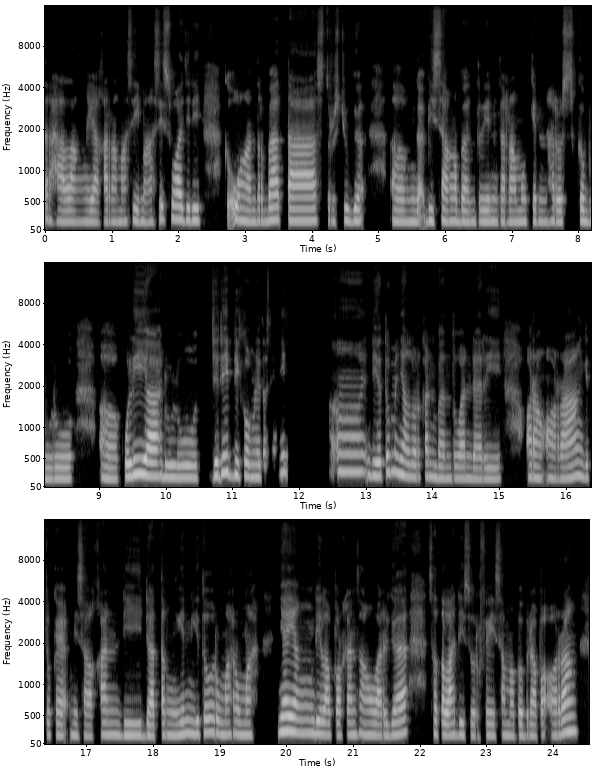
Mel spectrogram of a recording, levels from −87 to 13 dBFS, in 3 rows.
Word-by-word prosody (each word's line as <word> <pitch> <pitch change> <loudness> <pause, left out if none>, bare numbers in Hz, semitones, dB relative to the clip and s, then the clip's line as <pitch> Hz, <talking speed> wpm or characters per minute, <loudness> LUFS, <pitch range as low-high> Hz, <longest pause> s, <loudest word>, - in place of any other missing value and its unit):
terhalang, 180 -2 -2
ya 175 -1 0
karena 180 0 -3
masih 180 +1 -4
mahasiswa 210 +7 -2
jadi, 195 0 +2 0.4
keuangan 195 -4 +1
terbatas 190 0 +3
terus 180 -2 -9
juga, 190 -1 -1 0.4
eee, 180 -1 +1
nggak 180 +1 -1
bisa 190 +1 -1
ngebantuin 180 0 -1
karena 175 0 -1
mungkin 180 0 -3 0.2
harus 180 -1 -3
keburu, 180 -1 0 0.4
eee, 175 -2 0
kuliah 220 0 +8
dulu. 195 -1 +2 0.2
Jadi 220 +4 +3 0.2
di 230 - +3
komunitas 200 -2 -1 0.2
ini 275 - -1 0.7
heeh, 285 -1 0
dia 220 -1 +4
tuh 275 - 0
menyalurkan 210 -6 0
bantuan 180 0 -2
dari 175 0 -3 0.4
orang-orang 185 +2 0
gitu 190 -1 -7
kayak, 185 -1 -1
misalkan 185 +1 -3
didatengin 185 +2 0
gitu 220 +2 +1
rumah 195 -2 0
rumahnya 195 +4 +1
yang 220 -1 +1
dilaporkan 190 -1 +1
sama 190 -2 -1
warga, 195 +5 +1 0.3
setelah 190 -3 +3
disurvei 180 -1 -4
sama 185 0 -4
beberapa 180 0 -1
orang, 225 +6 +2
190 Hz, 115 wpm, -22 LUFS, 180-205 Hz, 0.7 s, kuliah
